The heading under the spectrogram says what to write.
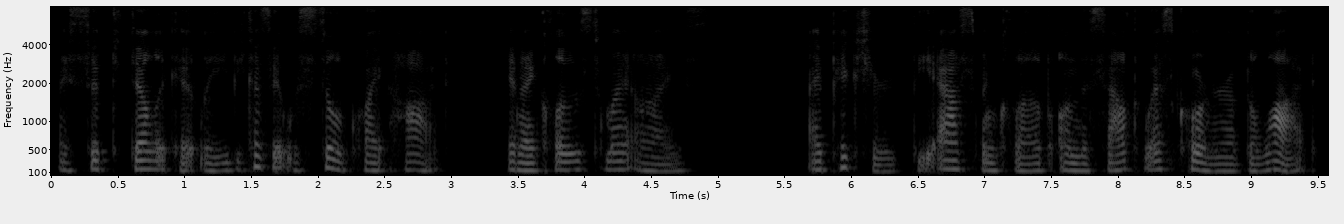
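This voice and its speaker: A woman narrating a first-person mystery audiobook in a calm, even storytelling manner. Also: rumbling low, creaky.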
